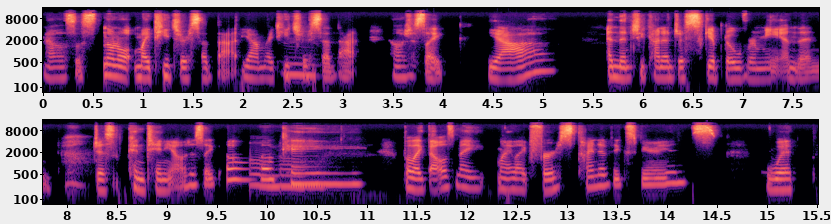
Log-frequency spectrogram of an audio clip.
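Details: Teenage girl who stutters and attends speech therapy: stuttering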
